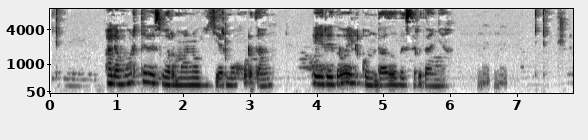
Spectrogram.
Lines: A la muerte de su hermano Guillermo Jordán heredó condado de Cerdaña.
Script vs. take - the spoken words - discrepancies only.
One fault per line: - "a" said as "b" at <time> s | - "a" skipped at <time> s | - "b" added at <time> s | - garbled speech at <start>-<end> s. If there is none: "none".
- "el" added at 4.4 s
